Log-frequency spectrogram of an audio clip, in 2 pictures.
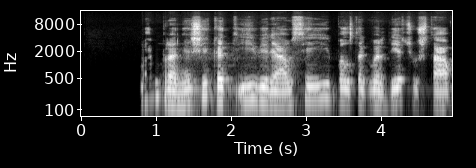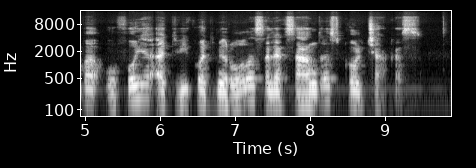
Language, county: Lithuanian, Kaunas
